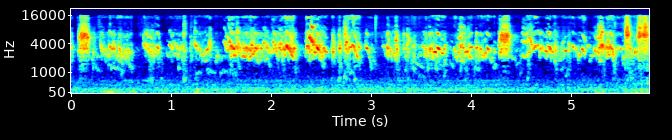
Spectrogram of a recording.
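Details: A budgerigar breeding pair and family, small Australian parrots, chatter in high squawky chirps. The bursts run almost continuously with brief pauses, and several birds call over one another.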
